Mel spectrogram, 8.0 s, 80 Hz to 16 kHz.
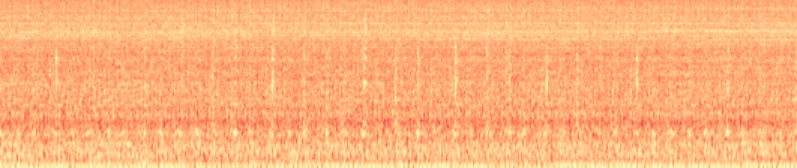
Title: G8 ticking noise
